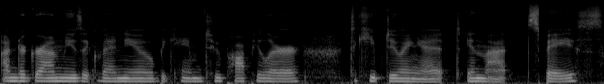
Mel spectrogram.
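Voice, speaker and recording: A woman speaks in a Western Canadian accent with a very deep, low pitch. Her intonation is monotone and flat. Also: very clean recording, silent background. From Canada, interior of British Columbia (Kelowna). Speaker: music venue owner. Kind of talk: interview conversation.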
